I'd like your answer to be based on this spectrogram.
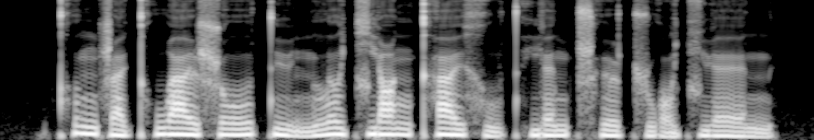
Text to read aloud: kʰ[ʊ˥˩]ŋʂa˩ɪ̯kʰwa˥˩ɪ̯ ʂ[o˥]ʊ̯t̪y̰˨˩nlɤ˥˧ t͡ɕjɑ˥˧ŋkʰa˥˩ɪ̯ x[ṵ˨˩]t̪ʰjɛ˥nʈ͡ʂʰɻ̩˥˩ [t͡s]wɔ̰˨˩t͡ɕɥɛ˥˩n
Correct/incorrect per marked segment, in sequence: correct, incorrect: o˧˥, correct, incorrect: ʈ͡ʂ

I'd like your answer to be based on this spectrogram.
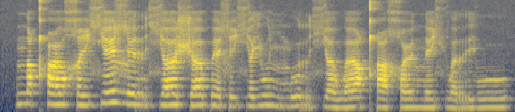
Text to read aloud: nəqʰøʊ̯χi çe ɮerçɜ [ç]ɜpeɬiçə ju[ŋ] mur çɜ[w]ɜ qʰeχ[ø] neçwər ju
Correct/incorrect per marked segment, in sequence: incorrect: ʃ, incorrect: ɲ, correct, correct

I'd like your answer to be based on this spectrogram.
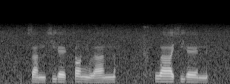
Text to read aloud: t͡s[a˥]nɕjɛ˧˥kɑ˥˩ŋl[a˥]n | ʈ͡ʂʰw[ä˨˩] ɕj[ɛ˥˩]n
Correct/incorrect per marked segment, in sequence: incorrect: a˧˥, correct, incorrect: ä˥, correct

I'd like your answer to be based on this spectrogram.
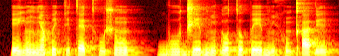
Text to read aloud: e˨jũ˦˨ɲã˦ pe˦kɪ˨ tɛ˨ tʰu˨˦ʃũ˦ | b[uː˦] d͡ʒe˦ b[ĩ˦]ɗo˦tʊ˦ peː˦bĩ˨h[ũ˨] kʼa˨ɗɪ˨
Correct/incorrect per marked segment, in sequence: correct, incorrect: ĩ˨, correct

